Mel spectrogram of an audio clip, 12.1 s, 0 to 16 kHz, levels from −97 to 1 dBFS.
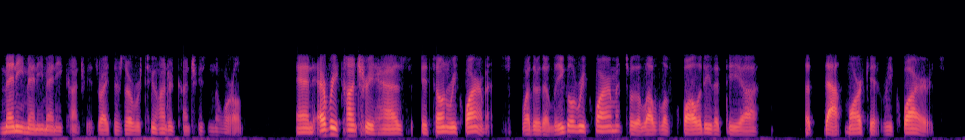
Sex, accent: male, American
